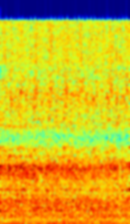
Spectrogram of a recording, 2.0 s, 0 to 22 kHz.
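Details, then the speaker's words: Volvo 400 hp SmartEco truck diesel, idle lowered from about 600 to about 500 rpm for long parked idling: very slow, steady, deep even rumble with no misses or knocks; normal low idle, charging about 28.8–29 V. "เสียงรอบต่ำมากก็ถือว่าโอเคครับผมรอบรอบเครื่องยนต์มาแบบต่ำมากนะ"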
